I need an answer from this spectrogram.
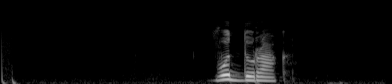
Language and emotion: Russian, neutral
